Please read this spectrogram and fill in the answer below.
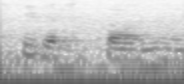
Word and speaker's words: Firestone: Firestone es Firestone, como las gomas.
